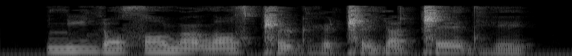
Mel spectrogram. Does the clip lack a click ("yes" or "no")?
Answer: no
